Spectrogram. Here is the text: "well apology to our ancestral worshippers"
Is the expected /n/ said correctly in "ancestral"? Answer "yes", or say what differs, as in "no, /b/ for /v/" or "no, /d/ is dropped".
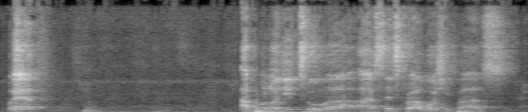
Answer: no, /n/ is dropped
